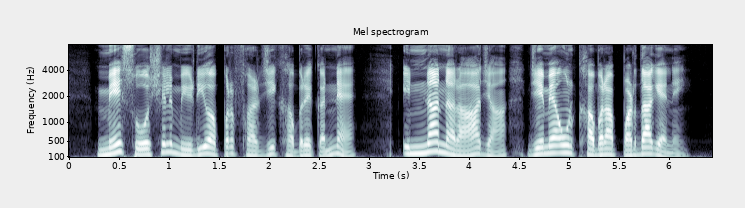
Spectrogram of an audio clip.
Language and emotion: Dogri, angry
